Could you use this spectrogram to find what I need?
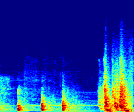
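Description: Knocking on a house's front door: three firm, evenly spaced thuds, then a longer, louder burst of sound at the end.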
